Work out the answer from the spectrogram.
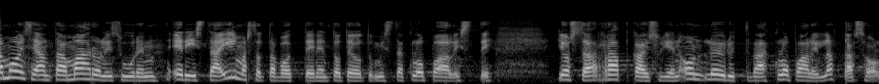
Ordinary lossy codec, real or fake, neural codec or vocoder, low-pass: none; real; none; none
